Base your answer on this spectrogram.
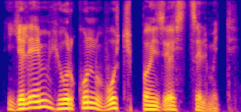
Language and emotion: Kashmiri, neutral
